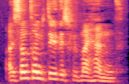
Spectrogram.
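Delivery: ordinary talk, nothing marked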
